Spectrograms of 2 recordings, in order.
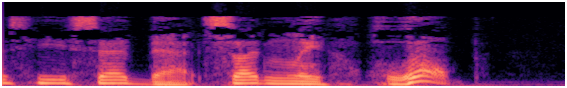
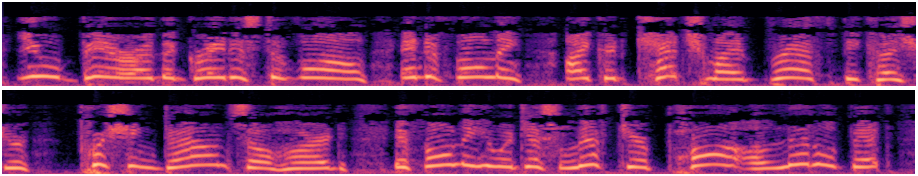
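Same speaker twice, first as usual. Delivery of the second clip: very high, quick pleading chipmunk voice; the pinned chipmunk begging the bear; flattering plea. A narrator's reading. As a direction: grovel and flatter to save your skin. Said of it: "Chipmunk knew now how foolish he had been".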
